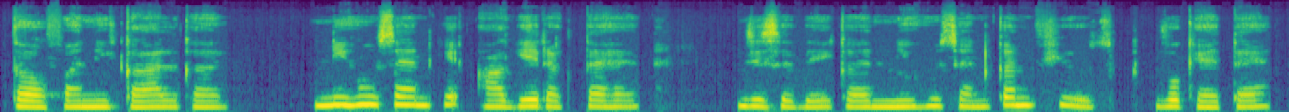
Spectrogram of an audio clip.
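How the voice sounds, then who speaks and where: A woman's voice: medium pitch, mellow, husky, no echo. A woman narrating a fan fiction story in a casual storytelling manner, mixing in English words.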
